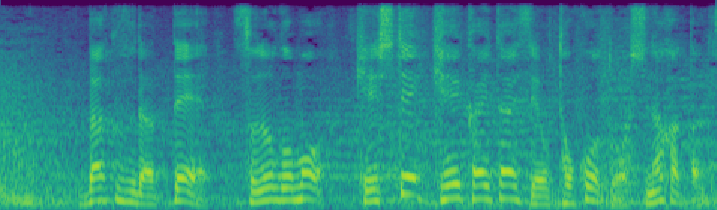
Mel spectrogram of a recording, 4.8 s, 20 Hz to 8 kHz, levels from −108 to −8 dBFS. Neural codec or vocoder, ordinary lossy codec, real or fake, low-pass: vocoder, 44.1 kHz, 80 mel bands, Vocos; none; fake; 7.2 kHz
